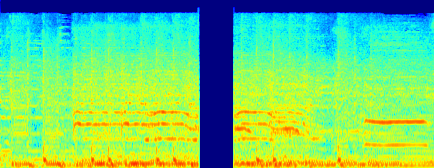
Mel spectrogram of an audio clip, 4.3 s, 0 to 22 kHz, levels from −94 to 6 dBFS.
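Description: From 0.81 s to 3.1 s a doubled audio track is present: a second, full-band copy of the sound runs about half a second behind the original at roughly the same level. It carries no decay or room colour, so it reads as a hard, out-of-step repeat, not an echo, and it appears and disappears abruptly at both ends. The likely cause is the audio being captured twice, once through a slower path, or an edit leaving two misaligned copies in the mix.

At 1.98 s a rebuffering stall cuts the audio to silence until 2.34 s, adding 351 ms to the running time. Playback ran out of downloaded data and paused until more arrived. When the sound returns it picks up exactly where it stopped, so nothing is missing. The gap is simply inserted, and it falls inside the doubled section, interrupting both copies together.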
